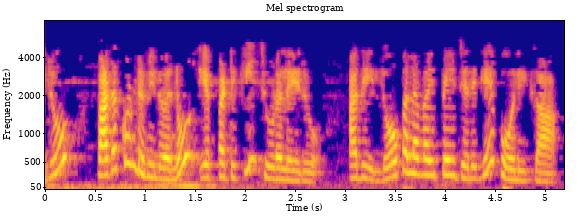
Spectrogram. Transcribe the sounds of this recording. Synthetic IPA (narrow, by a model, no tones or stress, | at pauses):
ɾupɐd̪ɐko̞ɳɖuʋilʋɐnuɛpːɐʈikiːt͡ʃuːɽɐle̞ːɾu | ɐd̪ilɔːpɐlɐʋɐjpe̞ːd͡ʒɐɾiɡe̞ːpo̞ːlika̰ː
